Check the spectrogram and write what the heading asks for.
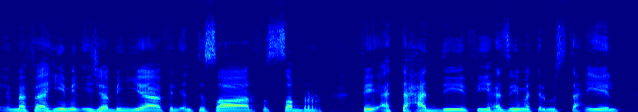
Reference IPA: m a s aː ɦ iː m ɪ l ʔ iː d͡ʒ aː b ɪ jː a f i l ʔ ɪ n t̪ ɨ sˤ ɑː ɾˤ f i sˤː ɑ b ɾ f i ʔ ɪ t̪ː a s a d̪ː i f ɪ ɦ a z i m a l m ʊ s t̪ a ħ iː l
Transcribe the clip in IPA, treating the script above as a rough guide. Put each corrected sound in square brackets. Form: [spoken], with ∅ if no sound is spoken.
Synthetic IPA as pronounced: m a [f] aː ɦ iː m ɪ l ʔ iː d͡ʒ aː b ɪ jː a f i l ʔ ɪ n t̪ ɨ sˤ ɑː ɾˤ f i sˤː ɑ b ɾ f i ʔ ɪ t̪ː a [ħ] a d̪ː i f [i] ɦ a z [iː] m a l m ʊ s t̪ a ħ iː l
